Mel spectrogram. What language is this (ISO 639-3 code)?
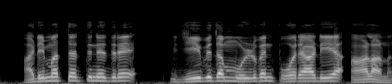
mal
